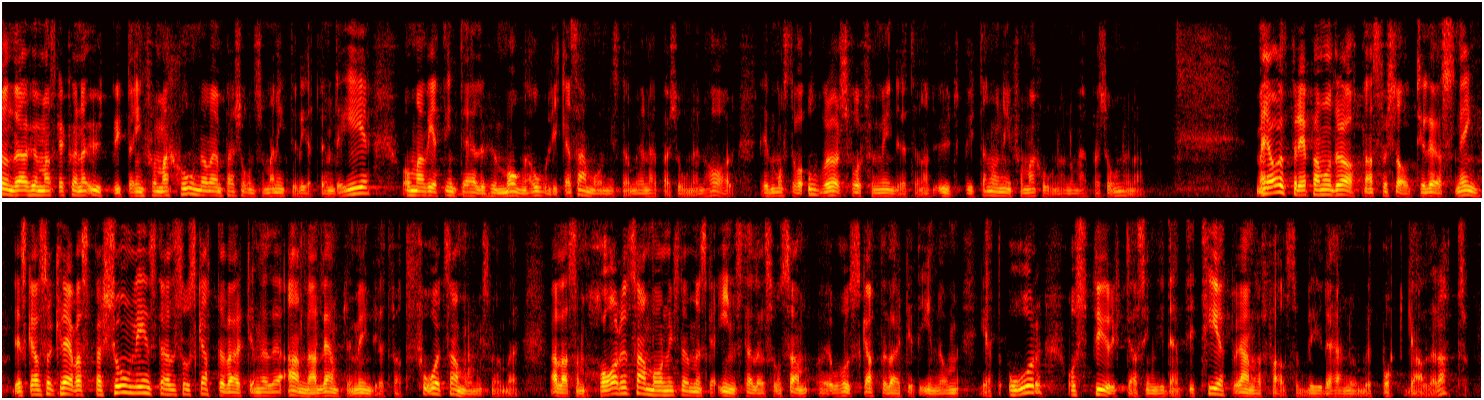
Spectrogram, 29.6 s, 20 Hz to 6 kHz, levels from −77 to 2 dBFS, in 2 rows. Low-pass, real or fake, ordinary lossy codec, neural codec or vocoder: 5.4 kHz; fake; none; codec, 44.1 kHz, 7.8 kbps, Pupu-Codec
